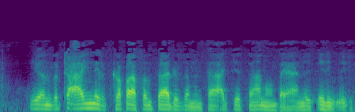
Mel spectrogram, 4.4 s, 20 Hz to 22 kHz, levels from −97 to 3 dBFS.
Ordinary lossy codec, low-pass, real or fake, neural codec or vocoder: MP3, 24 kbps; 7.2 kHz; fake; codec, 16 kHz in and 24 kHz out, 0.8 kbps, FocalCodec, streaming, 65536 codes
